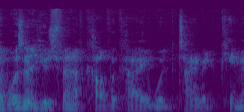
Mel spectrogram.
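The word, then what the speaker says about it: Cavalcade: black midi I wasn't a huge fan of kavakai with the time it came out last year so that's how you pronounce the name of the record uh but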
